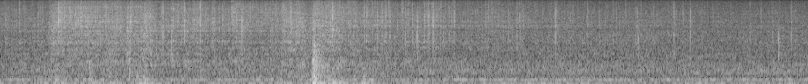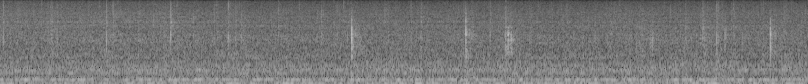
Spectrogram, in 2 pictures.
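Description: Chopped onion sizzling and crackling steadily as it fries, with a knife knocking on a plastic cutting board while eggplant is diced: one louder knock about two and a half seconds in and a few light taps near the end.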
